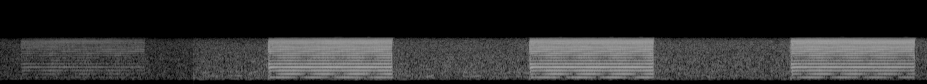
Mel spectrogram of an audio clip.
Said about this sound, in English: We've also been noticing periods of very, very weak buzzer, but where the buzzer itself is actually on a weak mode and you have a sudden switch where the buzz goes from quiet to strong.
